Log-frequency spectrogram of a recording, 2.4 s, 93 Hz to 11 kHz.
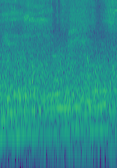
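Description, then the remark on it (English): The number 30 Fricadelli Racing race car's engine roars loud down the main straight, turning right at turn one around the Mercedes Arena. It is a steady high-pitched drone with strong tonal harmonics holding for a couple of seconds, with no voices over it. “Down the main straight comes not the race leader but the sister car from Fricadelli Racing, the number 30 machine.”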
